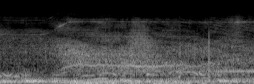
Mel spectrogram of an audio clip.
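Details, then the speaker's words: FMS Futura V2 80mm EDF RC jet in flight. A thin, high steady screech rides over the rushing whoosh. Pilot is unsure of the cause and suspects a scraping fan blade. "You hear that screeching it makes? What in the world? It just does that. Man. Maybe that's unique to mine. I don't know. Maybe I'm scraping a fan blade or something. But cool. It just has a screeching sound to it."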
